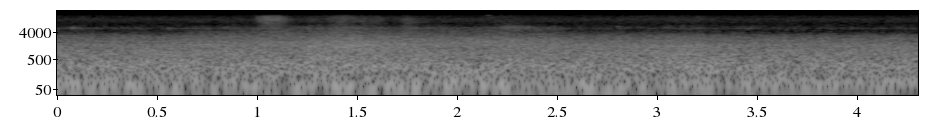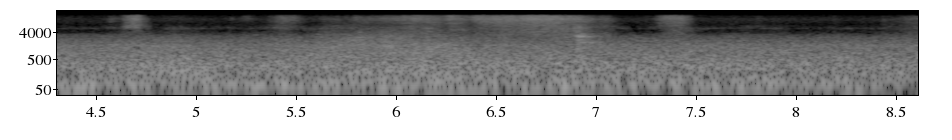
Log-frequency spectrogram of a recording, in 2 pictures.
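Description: Clothing rustles softly against a mat.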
